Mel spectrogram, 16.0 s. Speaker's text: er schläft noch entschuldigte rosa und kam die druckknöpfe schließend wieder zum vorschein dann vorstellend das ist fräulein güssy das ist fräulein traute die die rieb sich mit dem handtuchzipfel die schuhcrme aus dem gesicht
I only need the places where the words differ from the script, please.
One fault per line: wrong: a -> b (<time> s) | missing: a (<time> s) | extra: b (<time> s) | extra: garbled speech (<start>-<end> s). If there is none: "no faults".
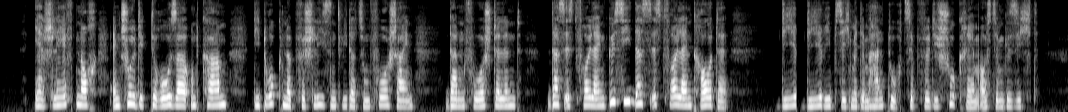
no faults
